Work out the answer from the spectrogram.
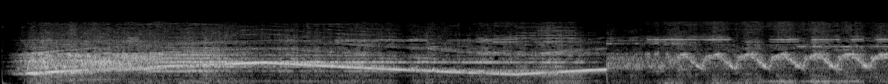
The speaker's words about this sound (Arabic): أصوات اعتادت عليها أسماع المواطنين يومياً أثناء تنقلاتهم من منطقة إلى أخرى. هذه الأصوات لا تدل على سيارة إسعاف تنقل مريضاً، وإنما لمواكب مسؤولين تحصنوا داخل سيارات مظللة الشبابيك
